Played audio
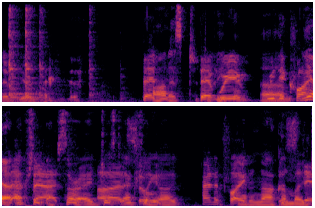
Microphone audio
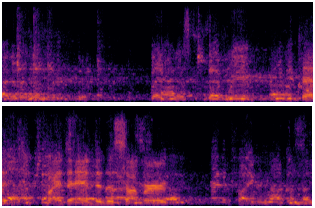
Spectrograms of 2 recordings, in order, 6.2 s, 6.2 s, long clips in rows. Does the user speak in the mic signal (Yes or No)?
Yes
